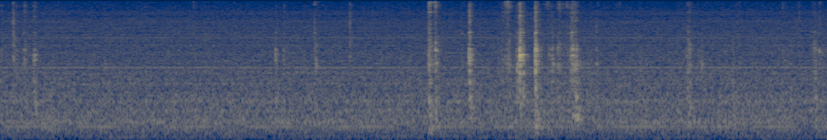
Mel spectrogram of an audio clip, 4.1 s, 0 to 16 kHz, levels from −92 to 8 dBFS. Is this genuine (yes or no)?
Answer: yes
